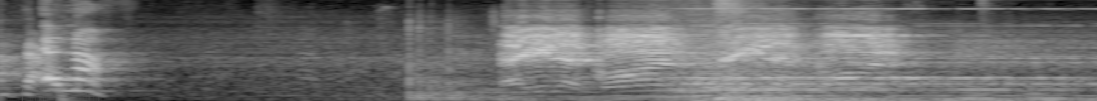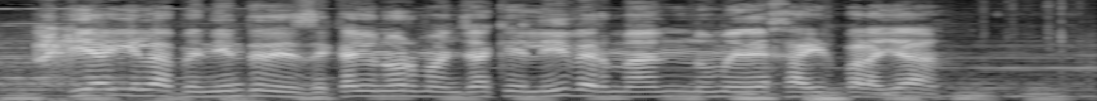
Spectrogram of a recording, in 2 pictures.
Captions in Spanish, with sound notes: - ¡SUFICIENTE! [Voz en la TV] ÁGUILA A HALCÓN. ÁGUILA A HALCÓN. AQUÍ, ÁGUILA, PENDIENTE DESDE CAYO NORMAN, YA QUE LIBERMANN NO ME DEJA IR PARA ALLÁ.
